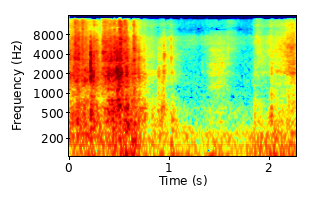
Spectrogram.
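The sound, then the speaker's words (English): Paper rustles in a dense, crinkly burst as sheets are shuffled while someone looks for their paper, then quieter scattered handling noises follow, with no talking. “Let me find my paper.”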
